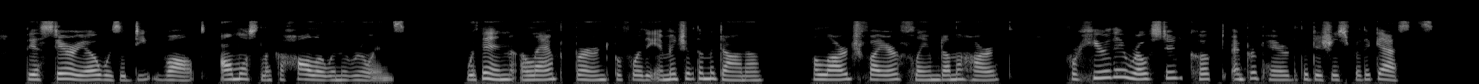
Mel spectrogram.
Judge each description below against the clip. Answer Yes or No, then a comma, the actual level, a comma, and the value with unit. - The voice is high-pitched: Yes, high, 220 Hz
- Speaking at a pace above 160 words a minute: Yes, average, 170 wpm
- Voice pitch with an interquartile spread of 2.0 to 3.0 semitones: Yes, narrow, 2.6 semitones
